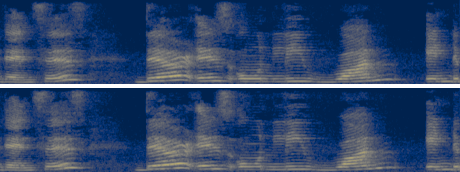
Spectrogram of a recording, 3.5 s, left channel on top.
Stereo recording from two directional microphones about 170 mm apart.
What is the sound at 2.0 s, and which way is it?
Speech, 30° left (ahead or behind).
